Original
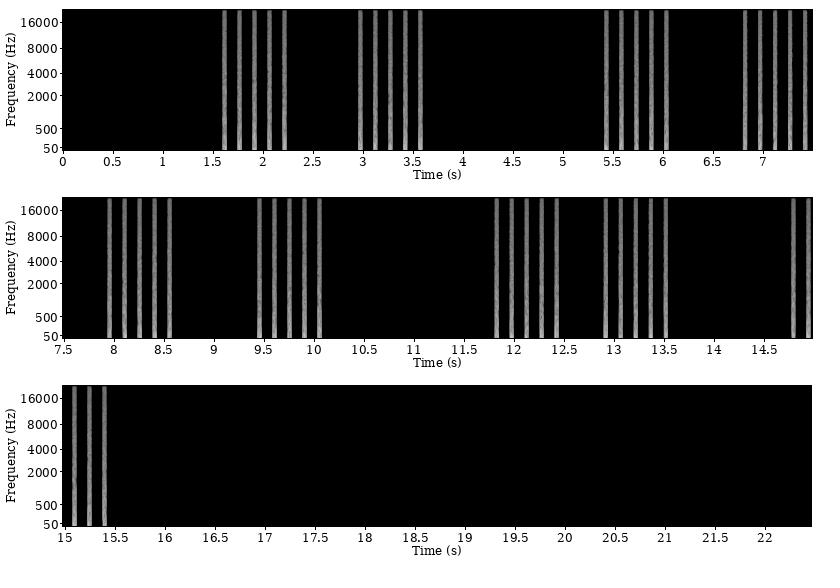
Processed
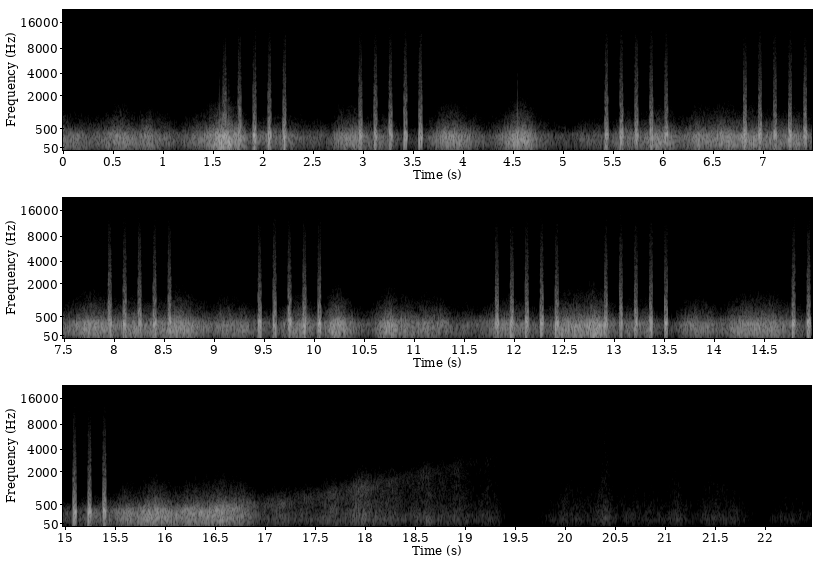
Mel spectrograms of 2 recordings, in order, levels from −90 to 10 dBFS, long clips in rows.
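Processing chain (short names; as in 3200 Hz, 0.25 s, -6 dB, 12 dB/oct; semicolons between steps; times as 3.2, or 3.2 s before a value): wind noise 110 Hz -28 dBFS; in parallel at 0 dB: compressor, threshold -35 dBFS, peak gain reduction 23 dB; on the sum: ring modulator 47 Hz; band-pass sweep 310 Hz -> 6900 Hz, 16.37–20.17; slew limiter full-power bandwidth 15 Hz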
